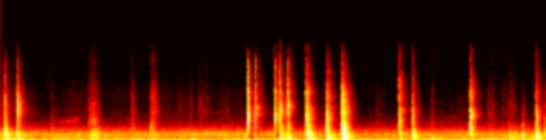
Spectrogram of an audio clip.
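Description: Sharp, irregular metallic clicks and taps as small parts and a hand tool are set into and against the aluminium wing spar. A few fall close together about four to five seconds in, over a steady low hum.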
